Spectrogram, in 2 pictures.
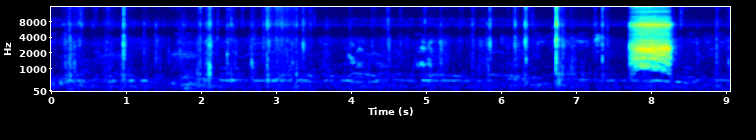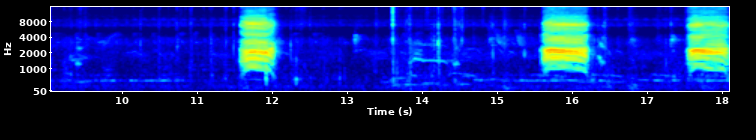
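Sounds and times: crows cawing: 7.7s - 8.4s, 11.5s - 12.2s, 15.6s - 16.4s, 17.5s - 18.0s.

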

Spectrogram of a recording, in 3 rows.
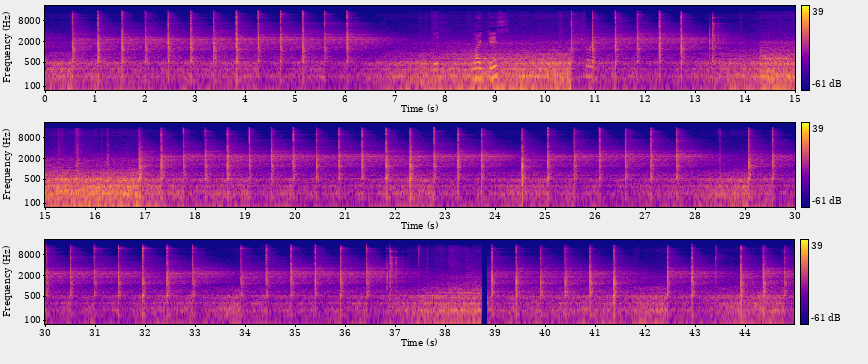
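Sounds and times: hammer striking steel on anvil: 0.5s - 6.7s, 10.5s - 13.7s, 16.8s - 28.2s, 29.0s - 37.2s, 38.9s - 41.8s, 42.4s - 44.9s.

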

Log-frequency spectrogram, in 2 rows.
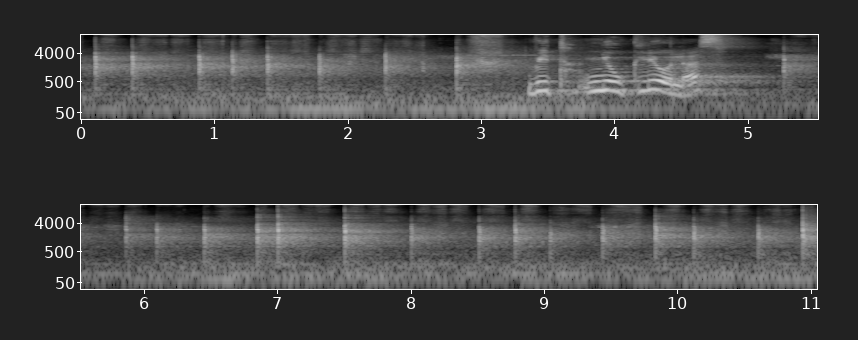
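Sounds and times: chalk scratching on chalkboard: 0.0s - 3.4s, 5.2s - 11.0s.

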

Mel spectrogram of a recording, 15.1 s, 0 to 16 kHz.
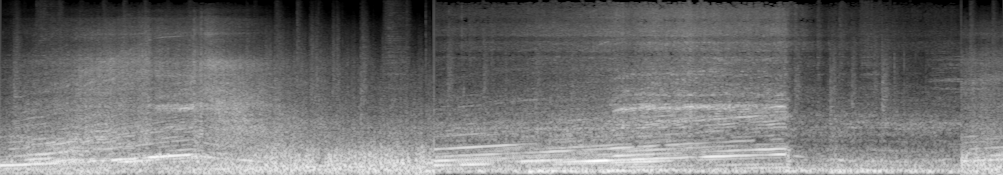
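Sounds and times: car engine accelerating: 0.0s - 4.6s, 5.8s - 12.3s, 14.4s - 15.0s
road noise: 0.0s - 15.0s.

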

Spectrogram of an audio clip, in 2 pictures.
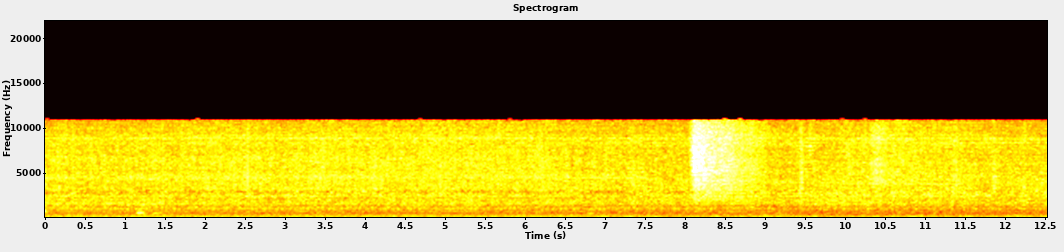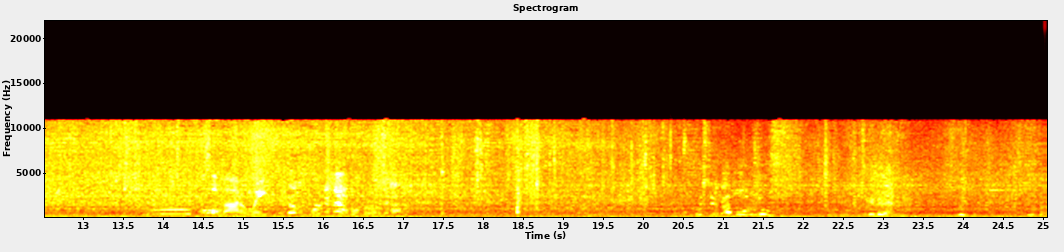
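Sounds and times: diesel truck engine running: 0.0s - 25.0s
short hiss: 8.1s - 8.9s.

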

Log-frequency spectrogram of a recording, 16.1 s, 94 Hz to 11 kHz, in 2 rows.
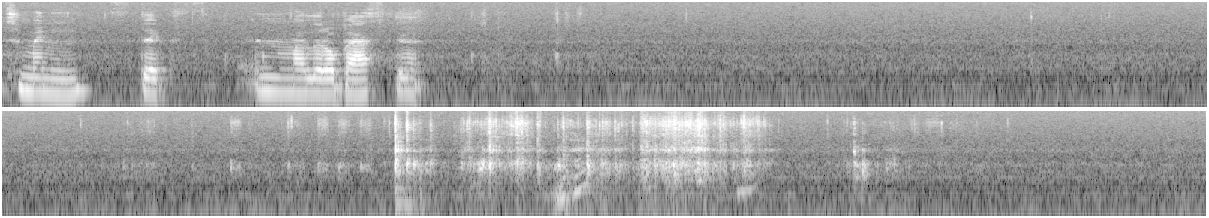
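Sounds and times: paper rustling and crinkling: 9.9s - 14.5s.

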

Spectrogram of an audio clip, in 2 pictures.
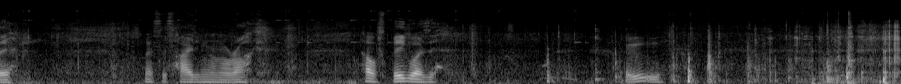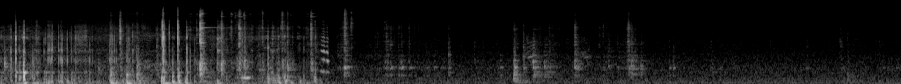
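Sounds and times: footsteps on wooden dock: 0.0s - 12.1s.

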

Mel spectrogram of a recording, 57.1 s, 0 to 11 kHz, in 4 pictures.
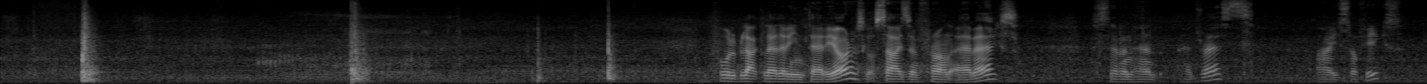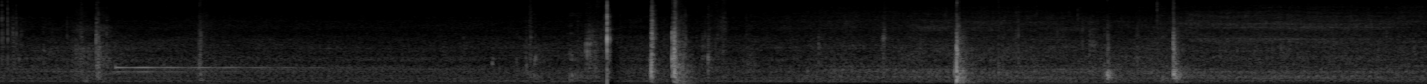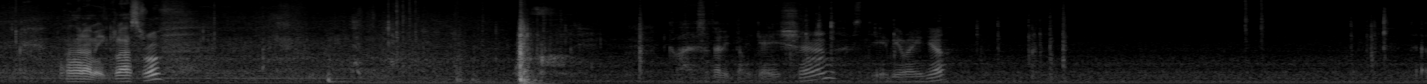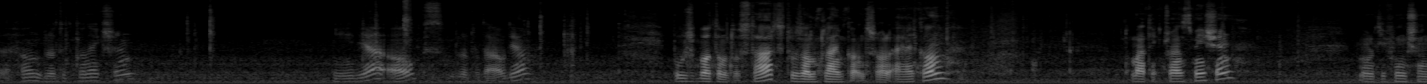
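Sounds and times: car doors shutting: 0.3s - 1.2s, 2.5s - 6.4s, 15.0s - 17.5s, 19.5s - 21.6s, 22.4s - 26.3s, 31.2s - 34.4s
car tailgate shutting thud: 0.8s - 1.1s, 3.4s - 3.8s, 20.8s - 21.3s, 23.8s - 24.0s, 33.7s - 34.2s.

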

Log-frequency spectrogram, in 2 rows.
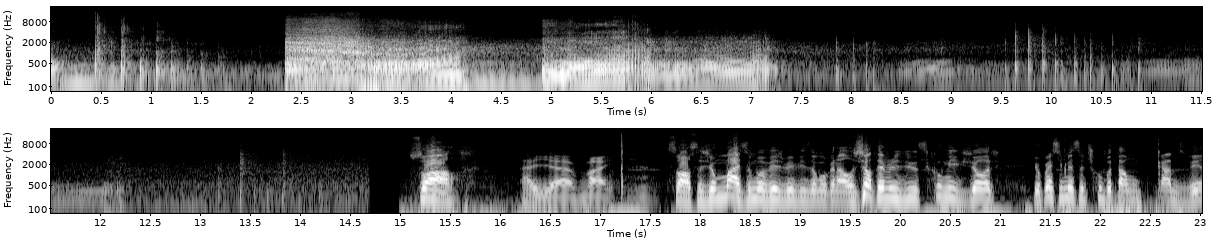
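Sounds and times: exhaust pops and crackles: 0.0s - 2.0s, 7.1s - 12.4s, 13.0s - 14.5s
car engine revving: 0.0s - 13.4s.

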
